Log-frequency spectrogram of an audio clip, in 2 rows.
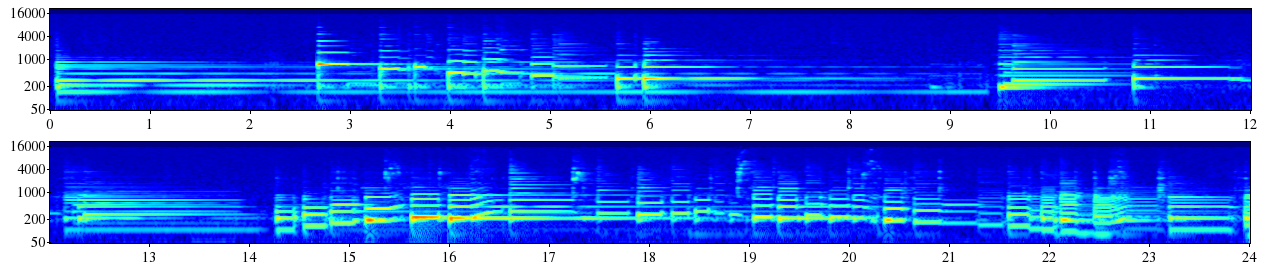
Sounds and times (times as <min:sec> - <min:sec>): Acoustic guitar: 0:00.0 - 0:24.0.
